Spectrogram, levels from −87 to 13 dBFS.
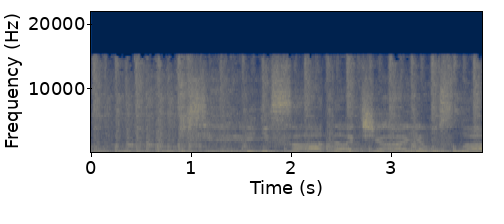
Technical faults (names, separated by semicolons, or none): clock slip clicks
